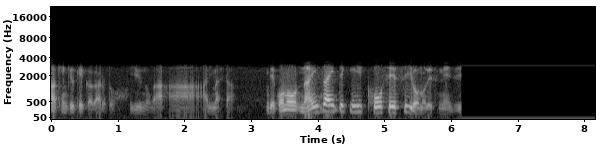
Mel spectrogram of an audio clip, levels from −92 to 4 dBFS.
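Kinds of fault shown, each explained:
Dialogic VOX ADPCM: coarse 4-bit adaptive coding, consistent with 6,000 samples a second, cuts everything above 3 kHz and leaves heavy gritty hiss on the speech.
Audio dropout to silence: from 6.15 s to the end the speech stops dead into silence with no room tone, likely a lost input.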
